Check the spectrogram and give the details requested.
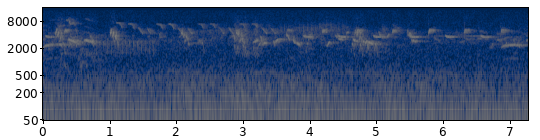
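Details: Aviary scene of two Blue-crowned Laughingthrush fledglings, out of the nest one day, being fed by parents in a conifer; dense bursts of high chirps and squeaky notes tumble over one another, several birds calling at once.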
